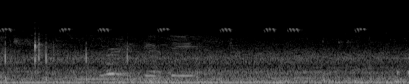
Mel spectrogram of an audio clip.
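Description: A tennis ball bounces a few times on a hard court.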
